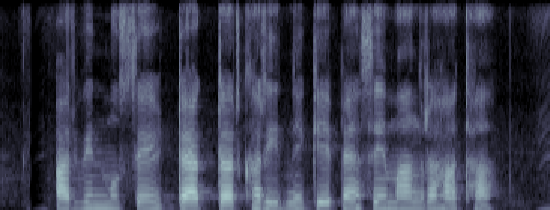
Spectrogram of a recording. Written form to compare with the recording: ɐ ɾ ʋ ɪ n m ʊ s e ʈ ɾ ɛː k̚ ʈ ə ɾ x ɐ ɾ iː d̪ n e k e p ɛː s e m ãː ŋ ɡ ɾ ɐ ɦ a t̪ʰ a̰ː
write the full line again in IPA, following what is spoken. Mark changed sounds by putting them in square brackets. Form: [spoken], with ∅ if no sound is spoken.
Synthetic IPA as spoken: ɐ ɾ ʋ ɪ n m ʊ s e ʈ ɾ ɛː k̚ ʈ ə ɾ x ɐ ɾ iː d̪ n e k e p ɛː s e m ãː ŋ ɡ ɾ ɐ ɦ a t̪ʰ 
